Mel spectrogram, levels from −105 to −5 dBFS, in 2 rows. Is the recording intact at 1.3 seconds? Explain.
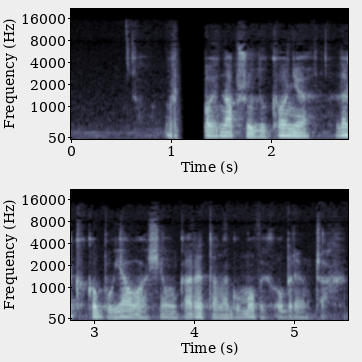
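No. A long network dropout runs from 1.05 to 1.35 s, so 1.3 s falls inside it. The likely cause is a stretch where no audio reached the receiver, which then filled the gap by continuing the last sound as a brief fading buzz or hiss before settling into about 220 ms of silence. Roughly 280 ms of speech is simply lost, and the speech resumes at 1.35 s without it.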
